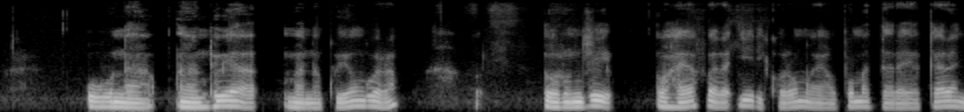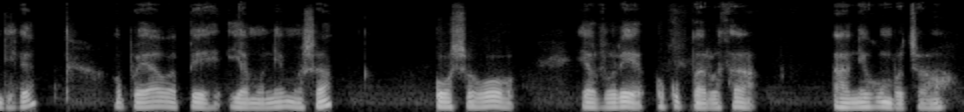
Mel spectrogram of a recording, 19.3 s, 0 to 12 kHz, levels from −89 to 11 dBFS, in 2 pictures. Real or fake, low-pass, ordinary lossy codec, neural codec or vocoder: real; 10.8 kHz; Opus, 24 kbps; none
